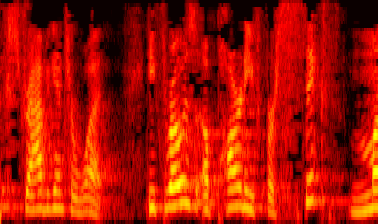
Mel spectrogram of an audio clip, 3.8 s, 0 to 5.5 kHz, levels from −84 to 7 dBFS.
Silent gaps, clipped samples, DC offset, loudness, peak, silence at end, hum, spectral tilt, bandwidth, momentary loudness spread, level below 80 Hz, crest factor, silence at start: none; under 0.1%; under 0.1%; -26 LUFS; -6 dBFS; 0 s; none; -7.5 dB/octave; 5.4 kHz; 12 LU; -68 dBFS; 20 dB; 0 s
